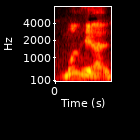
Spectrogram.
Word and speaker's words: Montréal: Montréal, esse Montréal. Eu sempre esqueço que o T é mudo.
